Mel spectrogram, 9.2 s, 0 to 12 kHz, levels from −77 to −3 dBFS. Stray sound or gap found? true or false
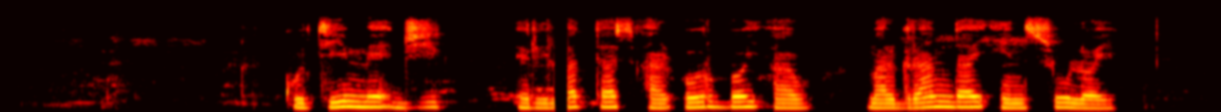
true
